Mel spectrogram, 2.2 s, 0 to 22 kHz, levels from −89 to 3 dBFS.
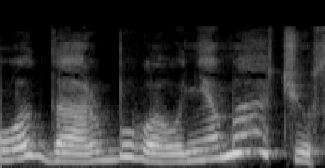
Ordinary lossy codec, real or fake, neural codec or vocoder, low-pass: MP3, 48 kbps; real; none; 14.4 kHz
